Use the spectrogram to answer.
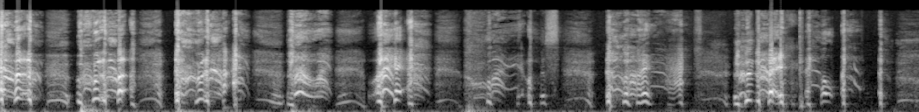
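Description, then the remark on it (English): A woman coughs and sputters over and over in rough, ragged bursts, with gasping breaths between them as she catches her breath after a magic belt yields, fairly loud throughout. “Hilda is just coughing and sputtering as she catches her breath post belt.”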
